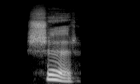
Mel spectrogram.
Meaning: beer
- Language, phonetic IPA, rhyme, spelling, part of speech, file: Hungarian, [ˈʃør], -ør, sör, noun, Hu-sör.ogg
